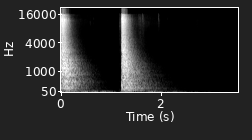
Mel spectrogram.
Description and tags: record in garage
